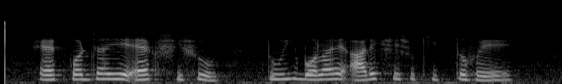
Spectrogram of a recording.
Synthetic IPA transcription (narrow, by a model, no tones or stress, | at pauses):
ɛk̚pɔɾd͡ʑajeʔɛkʃiʃu | d̪ujbɔlaeʔaɾekʃiʃukʰipt̪oɦoe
